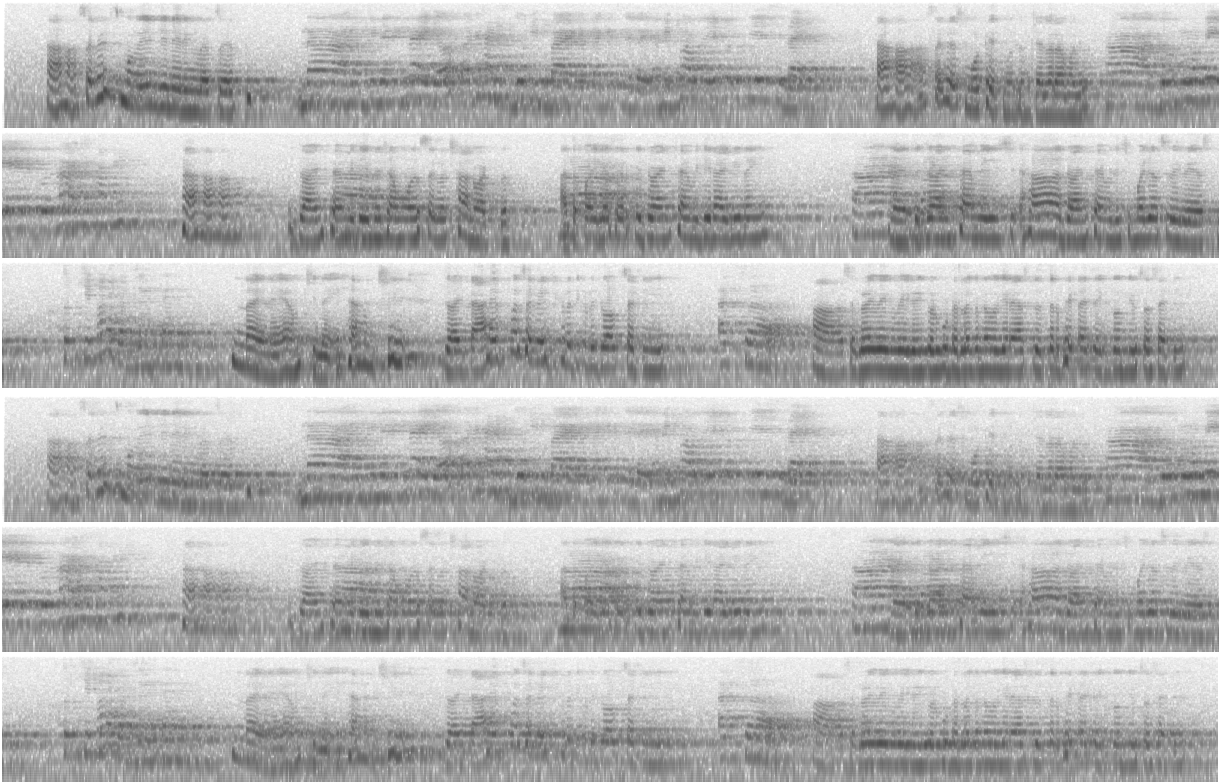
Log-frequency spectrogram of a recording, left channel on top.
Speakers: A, on the left; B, on the left.
A: हा हा सगळेच मग इंजिनिअरिंग लाच आहेत
B: ना इंजिनिअरिंग ला आणि ह्यावी दोन्ही बायोटेक ला गे लेला आहे आणि एक भाऊ येतो तो आहे बीएसिलाय
A: हा हा हा सगळेच मोठे आहेत मग तुमच्या घरामध्ये
B: हा दोन मोठे आहे आणि दोन लाले ह म्
A: हा हा हा ह जॉईंट फॅमिली
B: हा
A: त्याच्यामुळे सगळं छान वाटत
B: हा
A: आता पहिल्यासारख जॉईंट फॅमिली राहिली नाही
B: हा ना
A: नाही
B: खूप
A: तर
B: भांडण
A: जाईट
B: होतात.
A: फॅमिलीची जाइंट फॅमिलीची मज्जाच वेगळी अस
B: तुमची पण आहे का जॉईंट फॅमिली?
A: नाही नाही आमची नाही जॉईंट आहेत पण सगळे्यां जिकडे तिकडे जॉब साठी
B: असछ
A: हा सगळे वेगवेगळेकड कुठं लग्न वगैरे असलं तर भेटायचं एक दोन दिवसासाठी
